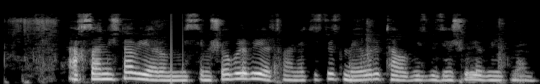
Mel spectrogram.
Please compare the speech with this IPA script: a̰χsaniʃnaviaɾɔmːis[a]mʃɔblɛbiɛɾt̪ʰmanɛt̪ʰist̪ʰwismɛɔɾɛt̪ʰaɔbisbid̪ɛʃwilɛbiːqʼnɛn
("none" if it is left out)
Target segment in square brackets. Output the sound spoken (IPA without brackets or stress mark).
i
